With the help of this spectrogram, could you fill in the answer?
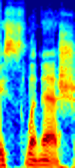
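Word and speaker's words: Slaanesh: Um, and then Slanesh is the or I guess people say Slenesh. I've only ever heard it pronounced Slenesh, but it definitely doesn't look like that's how you're supposed to pronounce it, but whatever.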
